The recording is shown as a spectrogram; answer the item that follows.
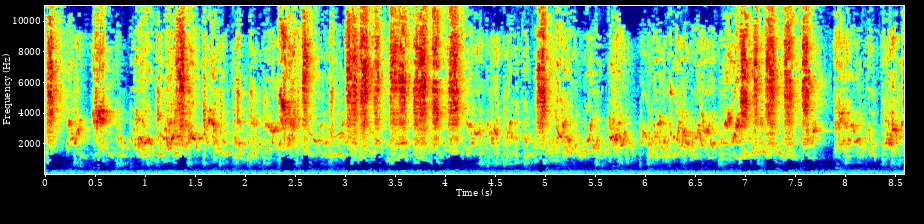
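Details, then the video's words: Long run of budgerigar chirping: energetic, scratchy warbled chatter in rapid pulses with occasional harsh squawks. "PARAKEET NOISES"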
